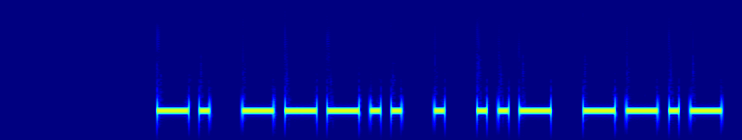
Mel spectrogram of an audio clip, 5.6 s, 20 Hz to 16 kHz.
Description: Morse code, heard as a keyed tone, about 15 wpm, 700 Hz. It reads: N8EUQ
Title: USA Call Signs - 5 Characters - 2x Character Spacing - 15wpm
